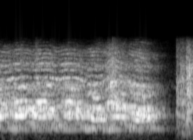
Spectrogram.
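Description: A group of boys cheering and shouting together in celebration of a championship, loud and ringing off the tiled walls of a shower room.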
